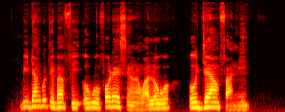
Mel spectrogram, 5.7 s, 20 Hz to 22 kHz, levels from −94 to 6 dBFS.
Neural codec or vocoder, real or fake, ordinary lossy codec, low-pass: none; real; none; none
